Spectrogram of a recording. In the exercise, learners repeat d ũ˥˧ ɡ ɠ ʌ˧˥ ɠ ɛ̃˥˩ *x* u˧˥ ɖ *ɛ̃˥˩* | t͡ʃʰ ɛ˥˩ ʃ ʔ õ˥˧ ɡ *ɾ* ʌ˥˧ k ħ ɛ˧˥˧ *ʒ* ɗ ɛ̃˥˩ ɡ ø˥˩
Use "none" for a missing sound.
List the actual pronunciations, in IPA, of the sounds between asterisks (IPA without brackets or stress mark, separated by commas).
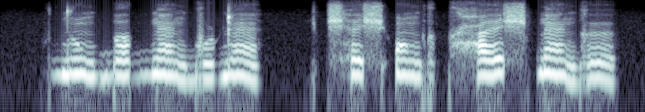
ɡ, ɛ̃˥˩, ɾ, ʃ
